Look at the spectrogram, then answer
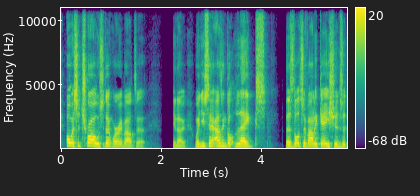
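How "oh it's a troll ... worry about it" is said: higher and louder sneering parody; mocking quote. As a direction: throw their excuse back at them.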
